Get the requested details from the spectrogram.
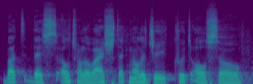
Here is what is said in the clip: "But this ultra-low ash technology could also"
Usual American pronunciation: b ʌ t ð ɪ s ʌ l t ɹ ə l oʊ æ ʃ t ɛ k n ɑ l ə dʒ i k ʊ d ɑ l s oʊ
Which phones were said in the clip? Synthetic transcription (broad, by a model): b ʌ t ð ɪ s ʌ l t ɹ ə l oʊ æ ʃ t ɛ k n ɑ l ə dʒ i k ʊ d ɑ l s oʊ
